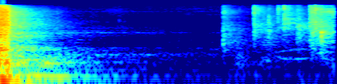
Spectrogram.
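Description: A live band's closing accent, led by the drum kit, ends the song with one loud hit that dies away within about half a second. After a moment of near silence, faint scattered claps begin near the end.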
